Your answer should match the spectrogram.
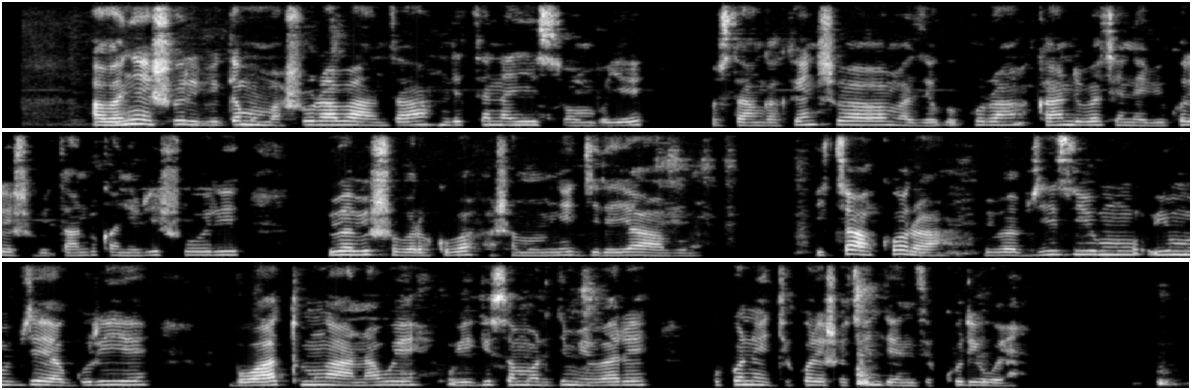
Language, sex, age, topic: Kinyarwanda, female, 25-35, education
